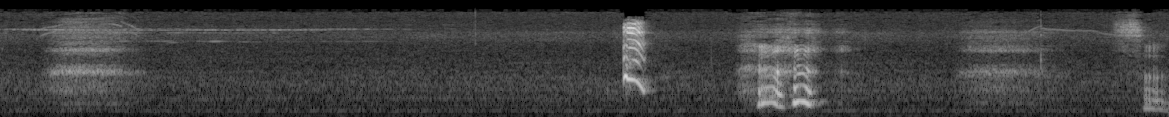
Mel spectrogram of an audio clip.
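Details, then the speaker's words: Pet called "baby" with hiccups: about five brief, irregular, squeaky jerks of breath in six seconds, fitting hiccups in a small animal. "hey baby you have the hiccups baby with hiccups"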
